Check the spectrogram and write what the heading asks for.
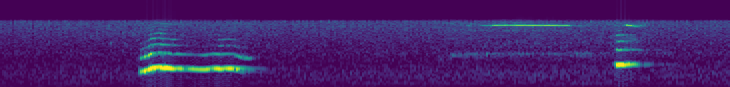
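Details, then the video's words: Talkative pet dog Ollie answering questions about his office day with a drawn-out, slightly bending whine, a softer quieter moan, then a brief sharp yelp, each separated by short pauses; a person's voice questions him between sounds. "Dog talking about day at the office."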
